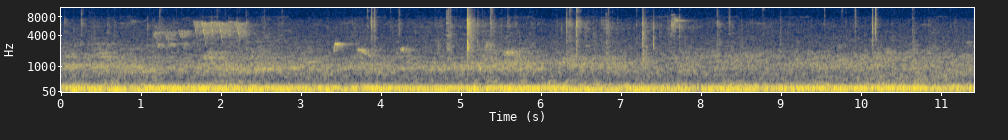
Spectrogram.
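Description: Faint bird chirps, a few short calls in the first few seconds, over a low steady hum, with scattered small clicks.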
